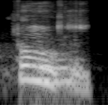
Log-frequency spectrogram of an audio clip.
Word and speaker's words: funghi: But if you add the H in front of the C or in front of the G. So for this example, fungo, what do we have to do here to maintain the hard G sound.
